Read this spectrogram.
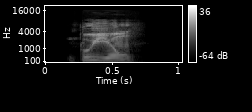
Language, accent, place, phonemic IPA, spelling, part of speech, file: French, France, Lyon, /bu.jɔ̃/, bouillons, verb / noun, LL-Q150 (fra)-bouillons.wav
- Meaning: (verb) inflection of bouillir: 1. first-person plural present indicative 2. first-person plural imperative; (noun) plural of bouillon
